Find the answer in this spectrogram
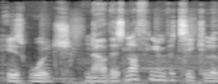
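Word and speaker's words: Łódź: you're probably looking at the spelling thinking that's pronounced Lots not wood but the correct pronunciation is wood now there's nothing in particular that's really wrong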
